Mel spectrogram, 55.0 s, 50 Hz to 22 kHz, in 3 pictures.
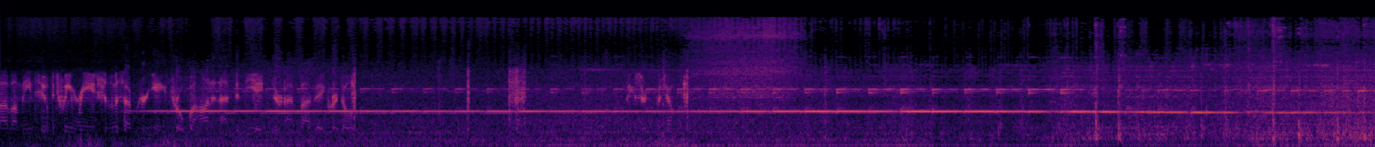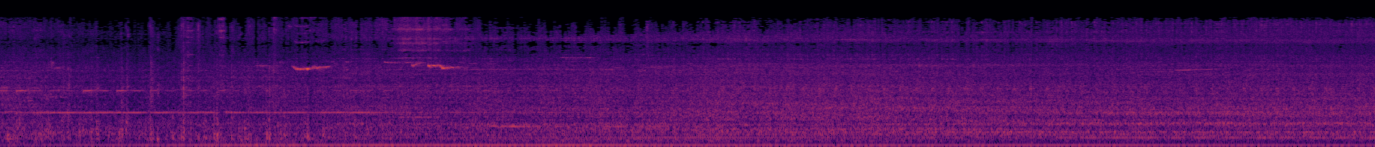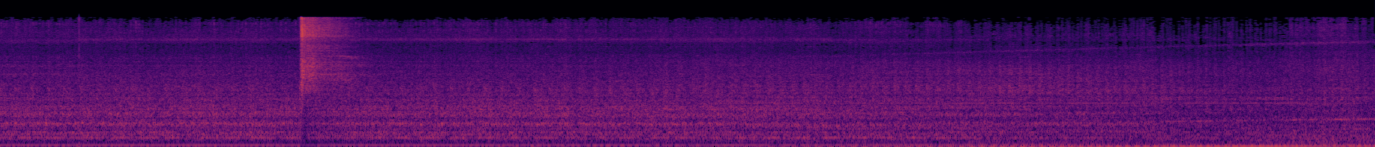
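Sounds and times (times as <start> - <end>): diesel locomotive drone: 0.0 - 55.0
high wheel squeal: 16.0 - 27.0, 33.8 - 34.7.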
